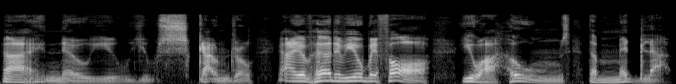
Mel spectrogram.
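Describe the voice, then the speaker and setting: A man voicing a furious, menacing old doctor villain who snarls and shouts threats in an audiobook story. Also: lowish voice, sing-song, slow, gravelly, no room sound, studio quality, voice pushed down, full character voice. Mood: scornful, furious.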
